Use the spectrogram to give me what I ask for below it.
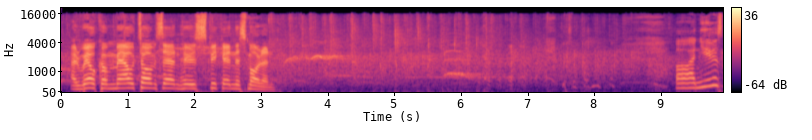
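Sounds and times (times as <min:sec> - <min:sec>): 
round of applause: 0:00.0 - 0:09.3
speech: 0:00.1 - 0:03.4, 0:09.2 - 0:09.9
laughter: 0:06.0 - 0:09.0.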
